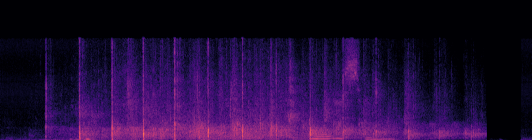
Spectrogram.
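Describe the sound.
Audience applause welcoming a speaker to a morning church service, with sharp, loud individual claps over a dense patter and a few voices calling out. The applause holds steady, then stops abruptly into silence.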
